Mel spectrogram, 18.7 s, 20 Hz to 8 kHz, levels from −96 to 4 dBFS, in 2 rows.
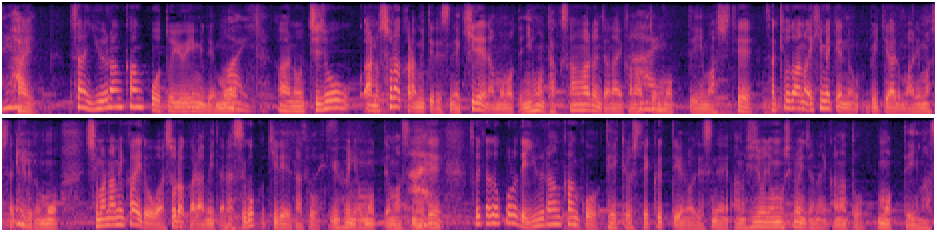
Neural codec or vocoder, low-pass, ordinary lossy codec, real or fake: none; 7.2 kHz; none; real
